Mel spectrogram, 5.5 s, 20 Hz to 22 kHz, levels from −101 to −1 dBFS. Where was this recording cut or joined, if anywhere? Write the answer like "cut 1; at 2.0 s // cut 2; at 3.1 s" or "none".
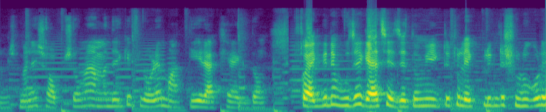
cut 1; at 2.9 s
